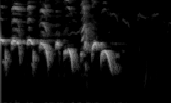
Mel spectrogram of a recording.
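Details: Black-throated laughingthrush (poksay medan) singing, a recording meant for luring and training songbirds: rapid string of rich downward-slurred notes that ends abruptly, followed by a faint thin whistle.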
